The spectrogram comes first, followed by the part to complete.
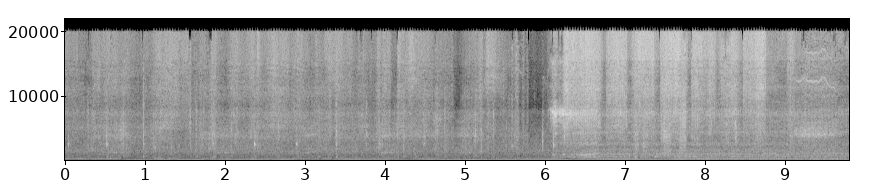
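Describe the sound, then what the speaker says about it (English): Continuous rhythmic rubbing and buffing of hard wax oil polish on an oak, cherry and ash cake stand, steady and close, with a faint mechanical hum underneath and no speech. "A bit of polish."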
